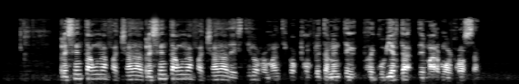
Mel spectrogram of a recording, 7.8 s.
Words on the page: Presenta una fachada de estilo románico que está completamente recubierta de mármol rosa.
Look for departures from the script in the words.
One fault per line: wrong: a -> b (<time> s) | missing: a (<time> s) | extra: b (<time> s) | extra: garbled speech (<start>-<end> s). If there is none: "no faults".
extra: presenta una fachada (2.2 s)
missing: está (4.6 s)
